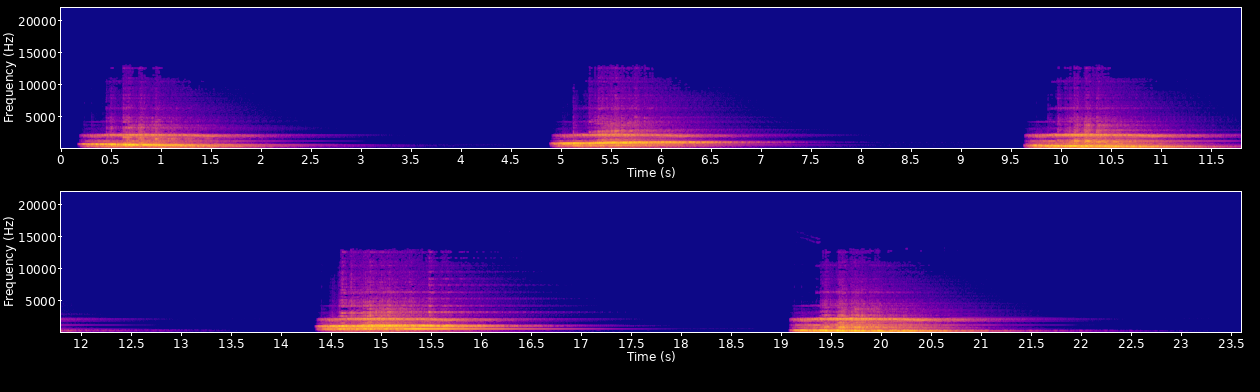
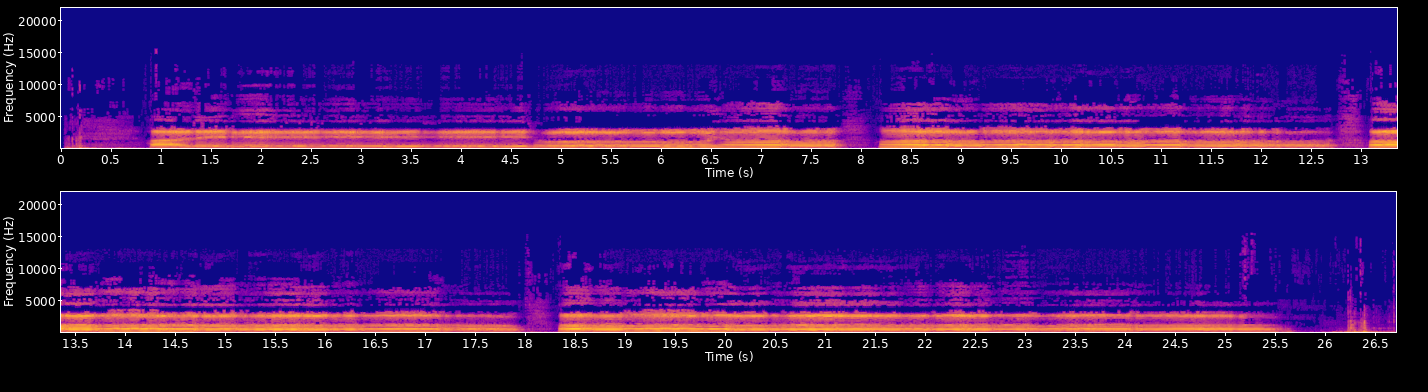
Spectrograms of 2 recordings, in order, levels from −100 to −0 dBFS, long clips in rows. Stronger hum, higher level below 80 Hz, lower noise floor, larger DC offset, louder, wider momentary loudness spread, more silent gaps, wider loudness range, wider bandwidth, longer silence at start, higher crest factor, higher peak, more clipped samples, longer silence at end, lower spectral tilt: neither; second, -60 dBFS vs -50 dBFS; first, under -90 dBFS vs -55 dBFS; neither; first, -20 LUFS vs -23 LUFS; first, 19 LU vs 11 LU; first, 4.63-4.88 s, 9.30-9.62 s, 14.07-14.33 s, 18.77-19.07 s vs none; first, 15 LU vs 6 LU; about the same, 7.6 kHz vs 8 kHz; first, 0.2 s vs 0.05 s; about the same, 20 dB vs 18 dB; about the same, -4 dBFS vs -6 dBFS; neither; first, 2.7 s vs 0.2 s; first, -8 dB/octave vs -5 dB/octave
